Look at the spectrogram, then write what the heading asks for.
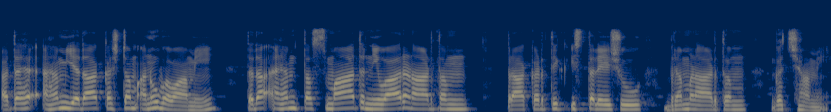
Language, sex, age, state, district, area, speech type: Sanskrit, male, 18-30, Rajasthan, Jaipur, rural, spontaneous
